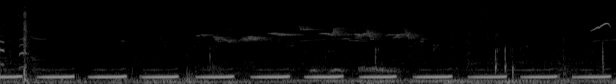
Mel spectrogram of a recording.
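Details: A decoy quail gives its 'um' call to draw in others: low, smooth hoots repeated at a steady pace of roughly two per second, with sparse distant birdsong and a few sharp clicks behind.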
